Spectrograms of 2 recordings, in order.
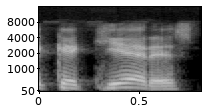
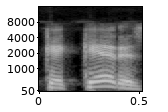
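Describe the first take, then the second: First: Said in the usual way. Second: "quieres" said as "keres", without the i glide; slang Spanish. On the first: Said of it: "Not even say". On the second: Shown as a demonstration. Quoting the stranger's really slang Spanish, "quieres" slurred to "keres". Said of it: "That's really slang".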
